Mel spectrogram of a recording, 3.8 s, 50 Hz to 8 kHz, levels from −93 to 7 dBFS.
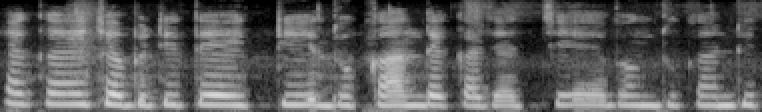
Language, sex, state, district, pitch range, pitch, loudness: Bengali, female, Assam, Hailakandi, 245-265 Hz, 255 Hz, -19 LUFS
